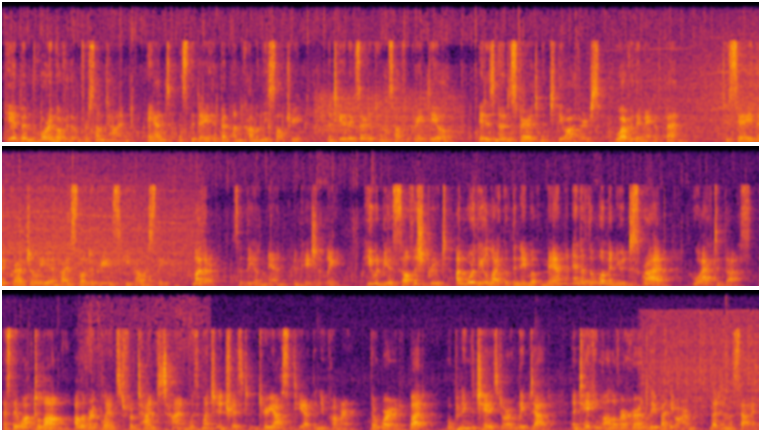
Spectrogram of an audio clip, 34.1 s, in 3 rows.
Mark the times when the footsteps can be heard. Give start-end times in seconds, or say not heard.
not heard.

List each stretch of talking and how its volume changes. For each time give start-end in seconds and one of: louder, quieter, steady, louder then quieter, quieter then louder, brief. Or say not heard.
0.0-34.0 steady.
